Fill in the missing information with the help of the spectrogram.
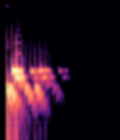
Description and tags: Synth ui interface click button positive
Synth, interface, button, ui, click, positive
